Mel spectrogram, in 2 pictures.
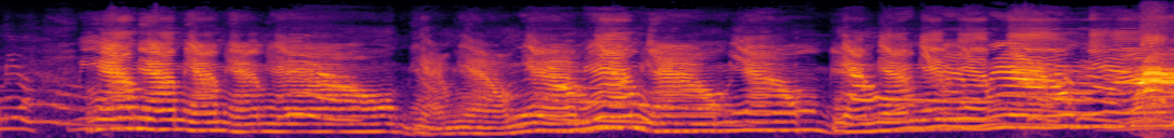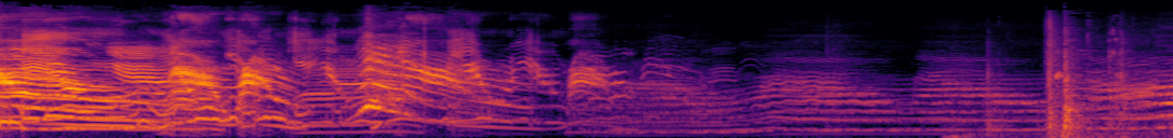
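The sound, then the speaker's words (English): A loud run of cat meows from the YouTube Cat Enders Christmas Special, one after another for about eight seconds, with several cats overlapping, then a few quieter, scattered meows and a brief thump near the end. “Yuletide is complete without an extra large helping of misery from the YouTube sensation that's even more dismal than its BBC One original. It's the Cat Enders Christmas Special.”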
